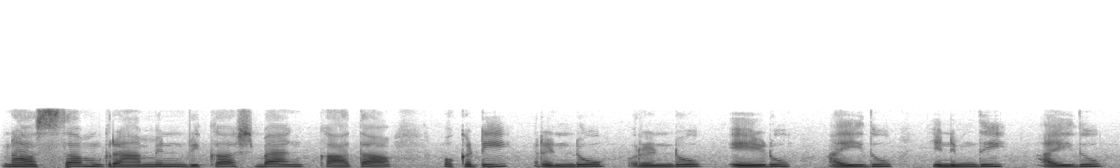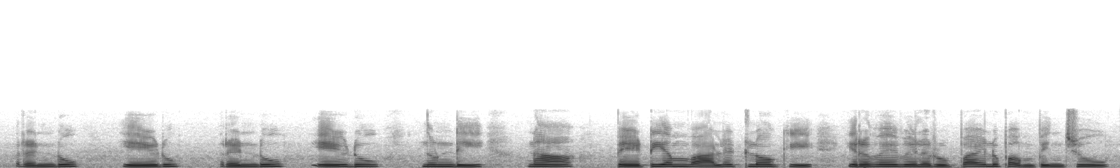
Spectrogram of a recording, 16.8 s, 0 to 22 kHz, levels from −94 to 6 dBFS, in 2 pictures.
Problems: constant background noise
